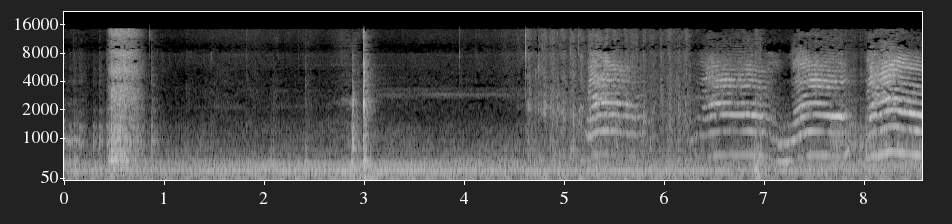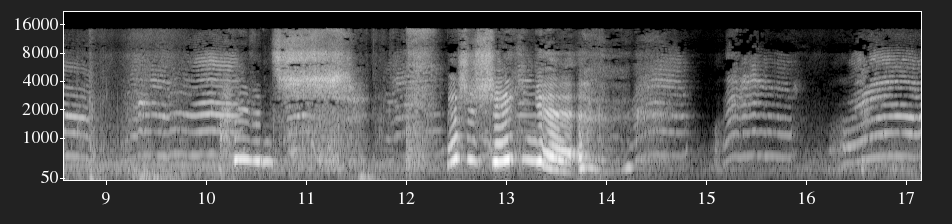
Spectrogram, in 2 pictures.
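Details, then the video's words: Male pet cat indoors in a kitchen, freaking out at the sound of canned whipped cream being sprayed; a run of rapid, insistent harmonic meows rising and falling, some wavering and strained, with brief hissy spray bursts and a woman's voice. "My cat FREAKS over the sound of whipped cream"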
